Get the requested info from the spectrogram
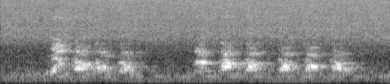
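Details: Neighbour's dog barking continuously for eight minutes, heard indoors with the windows shut; a quick run of three muffled barks, a short pause, then six rapid barks in a steady rhythm.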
